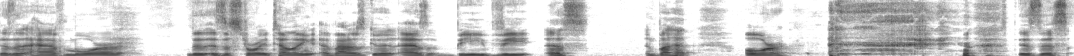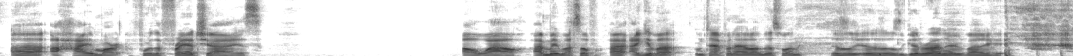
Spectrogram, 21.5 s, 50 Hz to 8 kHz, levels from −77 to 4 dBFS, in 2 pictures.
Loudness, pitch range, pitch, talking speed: -19 LUFS, 110-135 Hz, 125 Hz, 135 wpm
